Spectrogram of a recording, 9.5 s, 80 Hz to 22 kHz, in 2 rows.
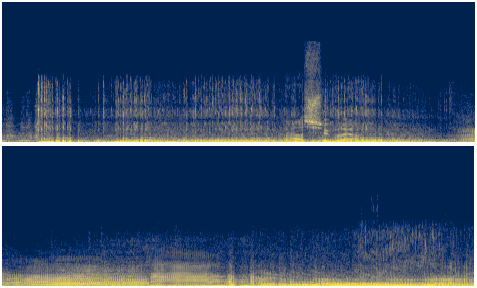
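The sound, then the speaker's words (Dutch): A 718 RSK Spider sports car, chassis number 718 004, revs hard, its harmonic pitch sweeping up and down through several throttle blips before settling into a sustained, rising drone as it drives off, with a brief voice over it. “andere auto die het ook wel goed zal doen qua rendement 718 RSK Spider. laat we even luisteren.”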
